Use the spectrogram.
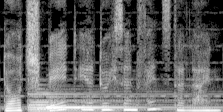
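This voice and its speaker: Radio play princess, voiced by a woman: young, innocent, wistful, unhurried, music behind. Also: medium pitch, natural voice. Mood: wistful, wondering.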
